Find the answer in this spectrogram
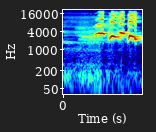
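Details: Brief burst from a white-rumped shama in vigorous 'gacor' song, played to provoke other shamas: four loud, clear, slurred whistled notes in quick succession.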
